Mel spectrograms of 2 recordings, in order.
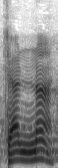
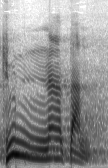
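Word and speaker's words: جُنَّة: huruf eh harokatin lu Bacanya apa no he itu baca Jannah junah jinnah yang benar junnatan tasdid jimnya junatan pada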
